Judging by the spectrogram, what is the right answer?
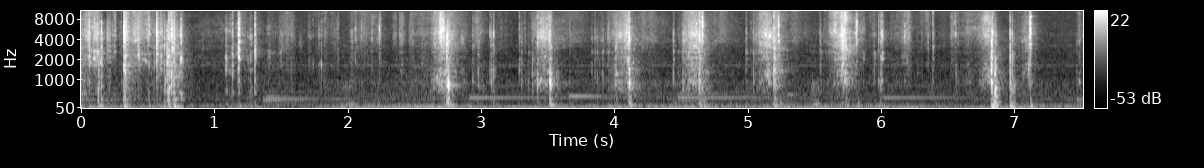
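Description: Tarot and oracle cards being shuffled by hand, a series of crisp riffling bursts and soft slaps at an irregular rhythm, close and clear with no talk over them.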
